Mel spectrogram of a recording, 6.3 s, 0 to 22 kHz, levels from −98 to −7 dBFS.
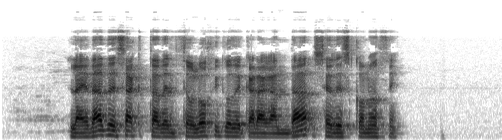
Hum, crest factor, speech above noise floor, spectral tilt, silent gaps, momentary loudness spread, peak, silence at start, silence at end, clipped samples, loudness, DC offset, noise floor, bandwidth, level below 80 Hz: none; 16 dB; 57 dB; -4 dB/octave; none; 7 LU; 0 dBFS; 0.9 s; 1.3 s; under 0.1%; -15 LUFS; under 0.1%; -72 dBFS; 9.6 kHz; -62 dBFS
